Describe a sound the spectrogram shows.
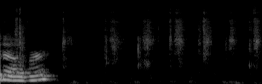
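A paintbrush dabs and scrubs on paper.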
